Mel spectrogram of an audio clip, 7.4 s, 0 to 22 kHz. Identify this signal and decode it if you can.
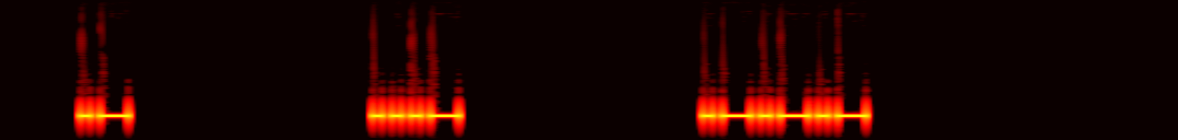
Morse code, heard as a keyed tone, about 20 wpm, spaced as for 5 wpm, 690 Hz. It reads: AV.
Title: 255 Lesson 41e - Period - Three Characters 20wpm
